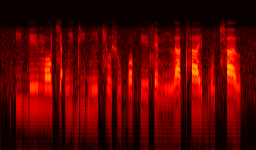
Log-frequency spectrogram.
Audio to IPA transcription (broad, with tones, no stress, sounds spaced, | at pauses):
ʔ i˦ b e˦ ɪ̯ m ɔ˦ t͡ɕ ä˦ ʔ w i˦˨ d i˦ d ĩ˦ t͡ɕ o˦˨ ʊ̯ ʃ u˦˨ b ɔ˦ k e˦ ɪ̯ sʰ ɛ˦˨ m ĩ˨ l ä˦˨ tʰ a˦ ɪ̯ b o˨ t͡ɕʰ a˦˨ ʊ̯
